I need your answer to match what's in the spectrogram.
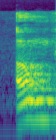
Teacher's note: او واولین ہیں ہونٹوں کی گولائی سے ادا کریں گے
